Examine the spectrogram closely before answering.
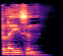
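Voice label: "blazon", British English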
